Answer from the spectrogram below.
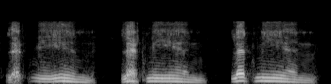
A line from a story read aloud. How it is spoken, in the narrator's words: to shout huskily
